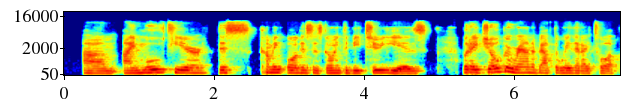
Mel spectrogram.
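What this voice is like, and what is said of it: Long Island New York accent. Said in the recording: “Long Island, New York ... you have not lost much of your accent.”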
